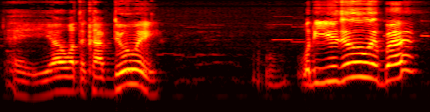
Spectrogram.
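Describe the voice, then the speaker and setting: A woman's voice: mid-range voice, big pitch swings, slow pace, darkish tone. A woman giving casual, slangy, sweary reaction commentary while playing a game. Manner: slangy, sweary, muttering asides. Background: game music.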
